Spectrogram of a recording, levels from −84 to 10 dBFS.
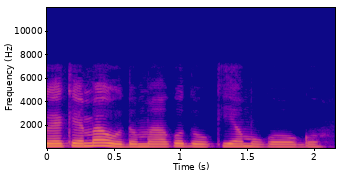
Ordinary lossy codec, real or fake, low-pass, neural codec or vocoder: AAC, 48 kbps; fake; 7.2 kHz; codec, 16 kHz, 0.9 kbps, LongCat-Audio-Codec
